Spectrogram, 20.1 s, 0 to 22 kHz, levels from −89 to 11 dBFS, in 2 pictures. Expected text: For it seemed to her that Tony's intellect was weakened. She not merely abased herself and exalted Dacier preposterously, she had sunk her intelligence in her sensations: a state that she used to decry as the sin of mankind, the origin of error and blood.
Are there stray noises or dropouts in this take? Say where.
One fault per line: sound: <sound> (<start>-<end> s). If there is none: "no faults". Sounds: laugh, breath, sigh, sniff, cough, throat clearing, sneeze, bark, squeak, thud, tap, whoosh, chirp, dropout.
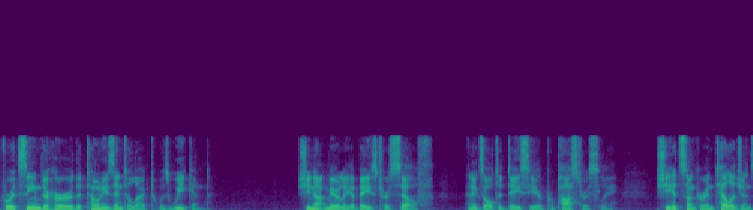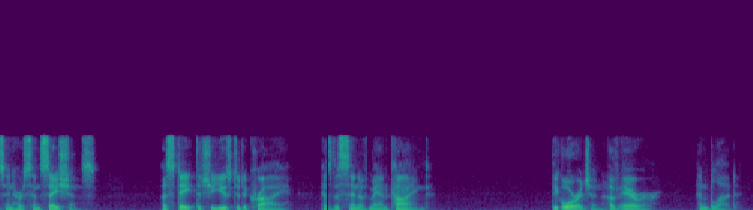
sound: dropout (14.4-14.4 s)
